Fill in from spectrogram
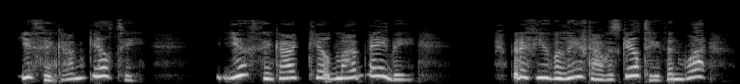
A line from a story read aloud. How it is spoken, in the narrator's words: Nancy sputtered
